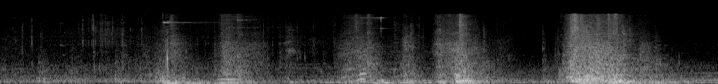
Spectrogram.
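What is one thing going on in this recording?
A metal hatch creaks open.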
